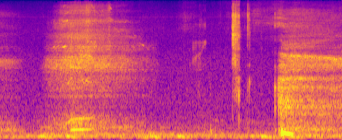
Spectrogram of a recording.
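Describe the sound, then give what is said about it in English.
A slow, deep breath into the microphone: a long airy inhale followed by a softer exhale, with a few small mouth and lip noises toward the end. “So let's all take a breath right now.”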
